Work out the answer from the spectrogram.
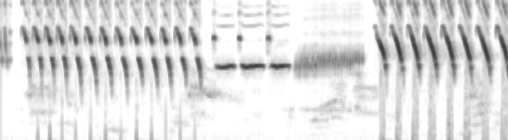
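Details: Canary song used as a lure for other canaries: a rapid series of falling whistled notes, three flat piping notes, a short buzzy roll, then loud fast descending sweeps again.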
